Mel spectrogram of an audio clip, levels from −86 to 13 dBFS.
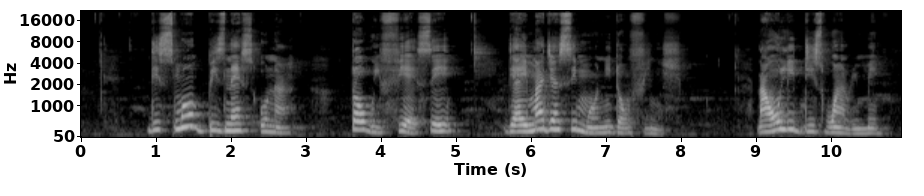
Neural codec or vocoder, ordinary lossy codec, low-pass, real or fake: none; none; none; real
